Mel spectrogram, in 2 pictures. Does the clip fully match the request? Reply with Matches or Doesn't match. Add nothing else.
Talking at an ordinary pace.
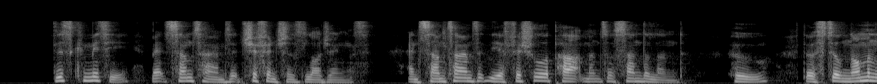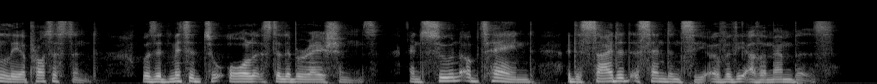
Doesn't match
